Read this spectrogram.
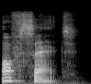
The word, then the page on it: offset: British English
